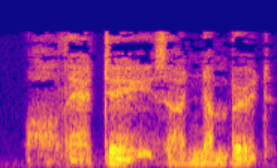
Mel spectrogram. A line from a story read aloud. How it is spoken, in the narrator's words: Goblin said in a whisper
